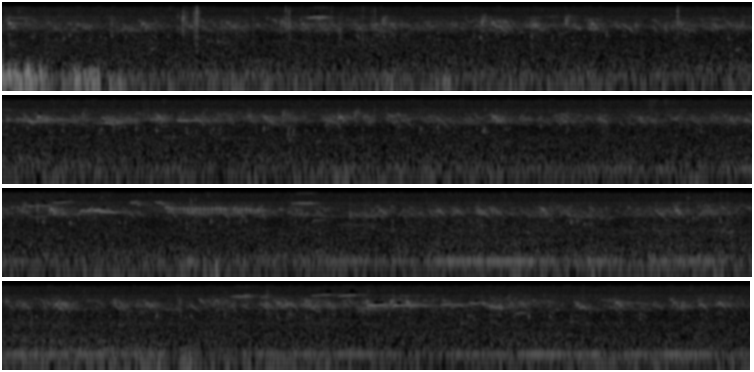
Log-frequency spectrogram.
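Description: Near silence, with faint scattered bird chirps and calls throughout. A faint steady low hum sets in from about halfway, and there is a brief low rumble at the very start.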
